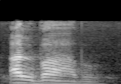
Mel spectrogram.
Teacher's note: Moon letter. You did pronounce lam.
